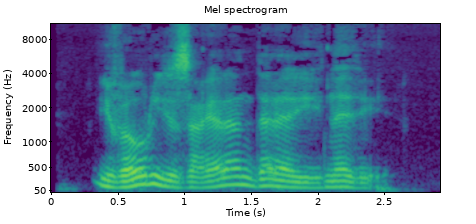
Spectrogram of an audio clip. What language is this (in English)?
Kabyle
